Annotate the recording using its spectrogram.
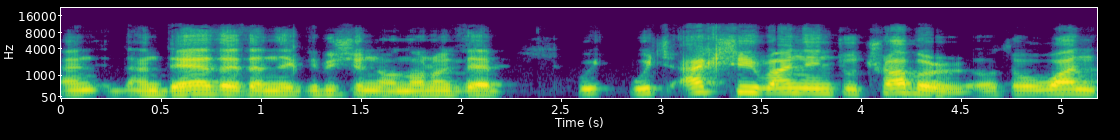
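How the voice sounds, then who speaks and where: With a French accent, a man speaks at a fairly quick pace and a fairly high pitch with ordinary pitch variation, in a dry, close sound with no echo and a quiet background. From France, Paris. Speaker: journalist and author. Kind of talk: interview discussion. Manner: halting, with self-corrections.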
